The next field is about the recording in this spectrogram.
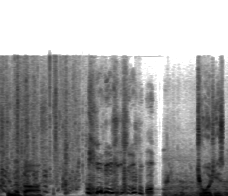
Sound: giggling

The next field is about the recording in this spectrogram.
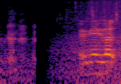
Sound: rain

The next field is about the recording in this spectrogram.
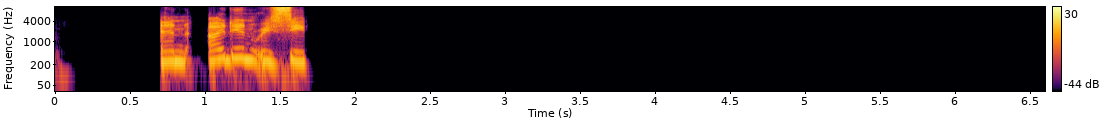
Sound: silence

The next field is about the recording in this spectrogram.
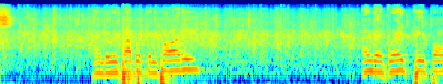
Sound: applause

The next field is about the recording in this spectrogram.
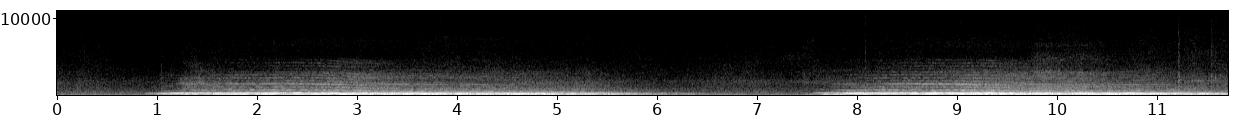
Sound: hum

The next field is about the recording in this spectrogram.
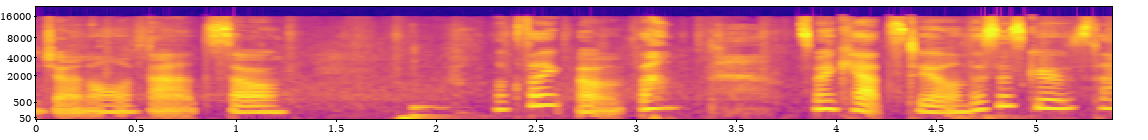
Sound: tiny bonk noise

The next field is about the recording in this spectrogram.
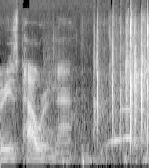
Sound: applause

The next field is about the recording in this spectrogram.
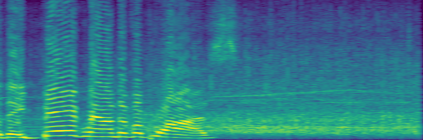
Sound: applause

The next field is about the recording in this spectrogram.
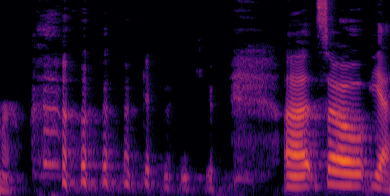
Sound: laughing

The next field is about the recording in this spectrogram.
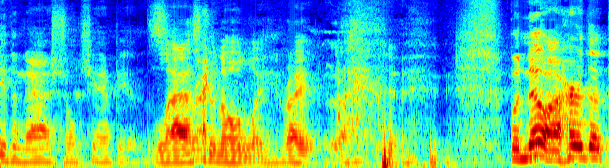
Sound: laughs

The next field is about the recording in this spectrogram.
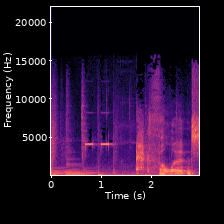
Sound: timer beeps

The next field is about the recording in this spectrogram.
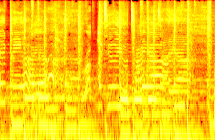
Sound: tired

